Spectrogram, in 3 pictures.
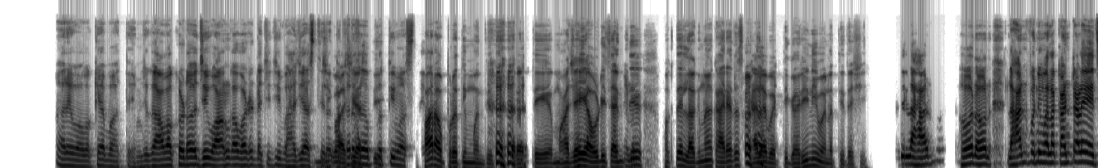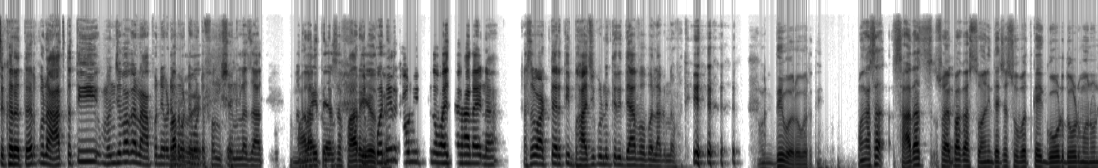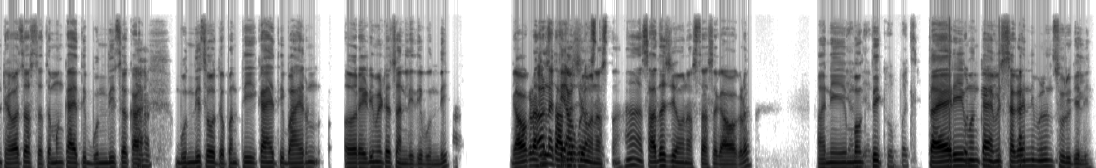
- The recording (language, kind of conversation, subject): Marathi, podcast, तुम्ही एकत्र स्वयंपाक केलेला एखादा अनुभव आठवून सांगू शकाल का?
- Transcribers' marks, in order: in Hindi: "क्या बात है"; other background noise; laugh; tapping; laugh; joyful: "हो ना, हो ना"; chuckle; in English: "फंक्शनला"; laugh; other noise; unintelligible speech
